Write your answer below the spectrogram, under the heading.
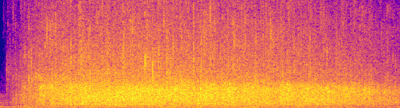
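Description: An audience applauds students of the Warsaw School of Economics (Szkoła Główna Handlowa) at a competition event, a dense, even wash of many hands clapping that swells in quickly and holds at full strength without a break, with no voices heard.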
